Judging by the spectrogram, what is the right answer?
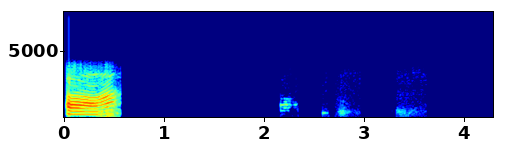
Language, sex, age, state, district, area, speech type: Dogri, female, 30-45, Jammu and Kashmir, Samba, rural, conversation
